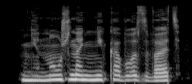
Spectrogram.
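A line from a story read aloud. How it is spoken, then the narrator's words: Angry whisper. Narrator (Russian): зло прошептал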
